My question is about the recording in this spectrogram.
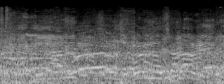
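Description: Crowd chatter: many voices talking over one another at a steady level.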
